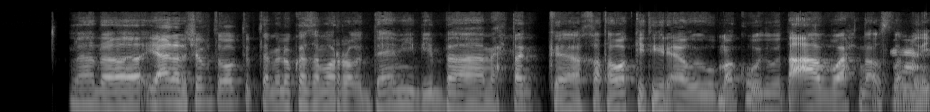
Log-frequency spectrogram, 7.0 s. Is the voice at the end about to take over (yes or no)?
yes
